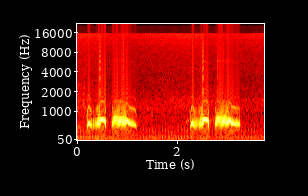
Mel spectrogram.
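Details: Live spotted dove decoy in wild-style song, luring wild doves: two repeated coo phrases, each a short upslurred note followed by a longer level burr, against a low pulsing mechanical hum.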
